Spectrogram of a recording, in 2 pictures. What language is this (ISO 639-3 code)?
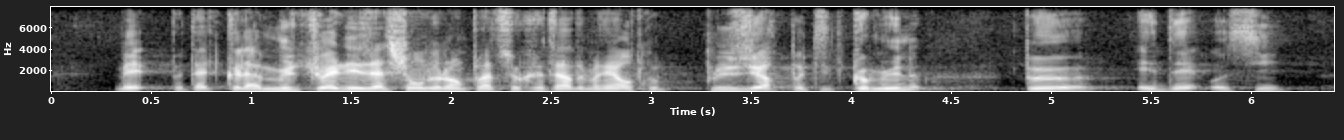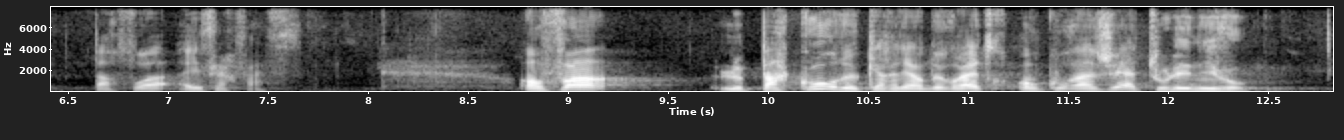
fra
